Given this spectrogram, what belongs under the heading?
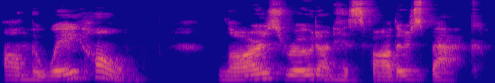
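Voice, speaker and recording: A woman's voice: lowish voice, slow. A woman teacher reading a storybook and talking to young children in an encouraging way, with simple phrasing. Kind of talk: storybook read-aloud and gentle address to children.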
